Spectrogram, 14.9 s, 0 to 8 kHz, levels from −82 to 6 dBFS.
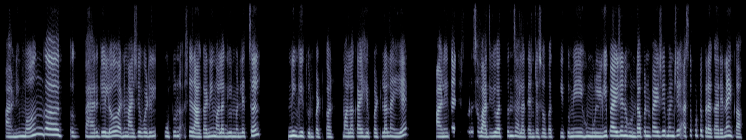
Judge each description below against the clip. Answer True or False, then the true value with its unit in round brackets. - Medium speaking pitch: False (220 Hz)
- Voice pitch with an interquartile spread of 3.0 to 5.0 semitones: False (2.5 semitones)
